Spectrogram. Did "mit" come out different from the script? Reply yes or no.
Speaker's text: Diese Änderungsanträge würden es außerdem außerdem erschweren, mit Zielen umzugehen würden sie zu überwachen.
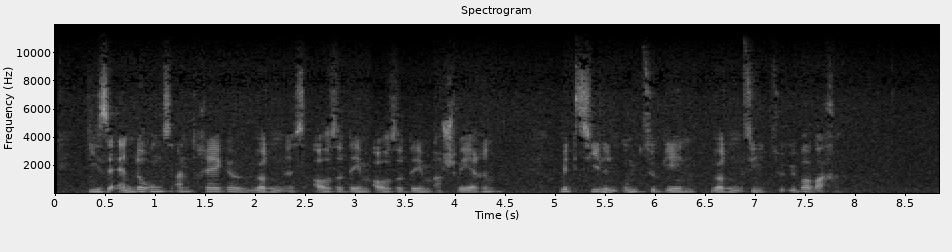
no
